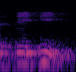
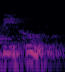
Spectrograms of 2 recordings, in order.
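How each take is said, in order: First: The word ends with an 'ee' vowel. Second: The word ends with an 'oo' vowel. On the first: The speaker calls it right. "you pronounce this as a bihi" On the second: The speaker calls it wrong. "not bihu"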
